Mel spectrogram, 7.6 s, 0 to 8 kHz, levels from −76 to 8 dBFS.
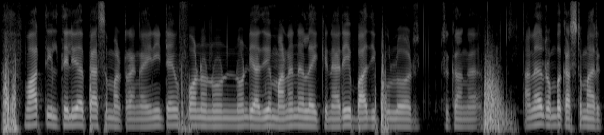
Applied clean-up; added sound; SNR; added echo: none; none; none; none.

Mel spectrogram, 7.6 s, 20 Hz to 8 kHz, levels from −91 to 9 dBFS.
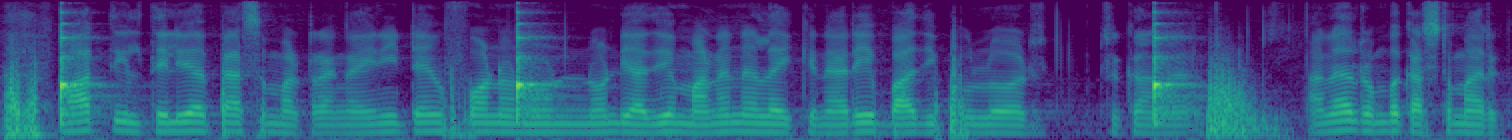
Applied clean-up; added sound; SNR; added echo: none; Bowed string instrument; -3 dB; reverberation time 0.4 s.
